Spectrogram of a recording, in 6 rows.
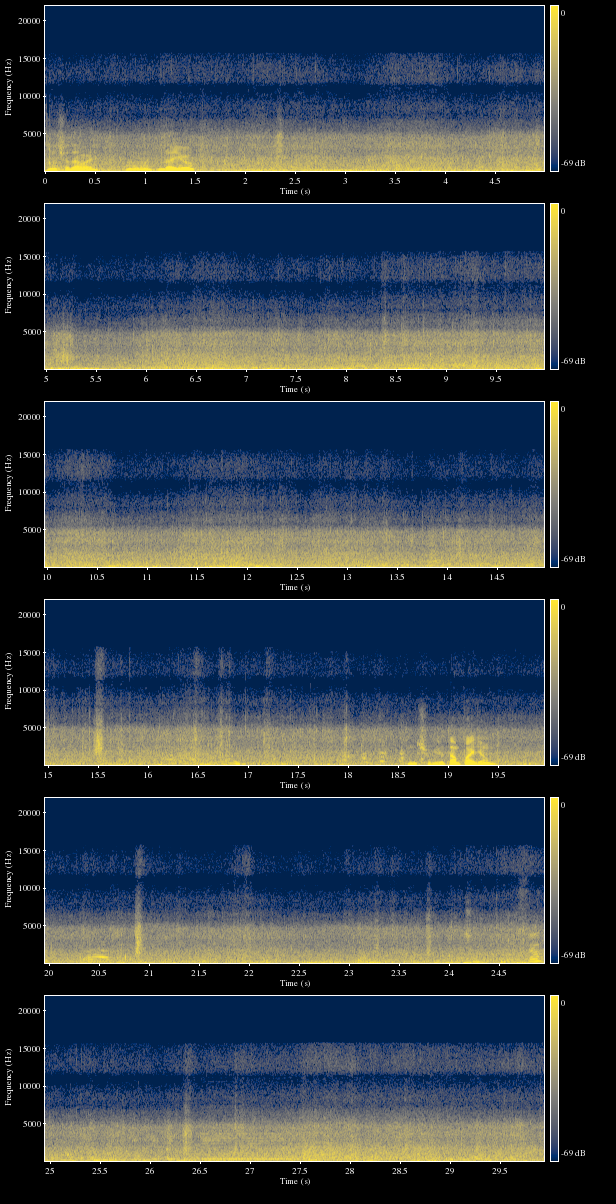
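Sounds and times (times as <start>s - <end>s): sea waves on rocky shore: 0.0s - 29.9s
wind noise on microphone: 1.8s - 18.2s, 19.7s - 29.9s.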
